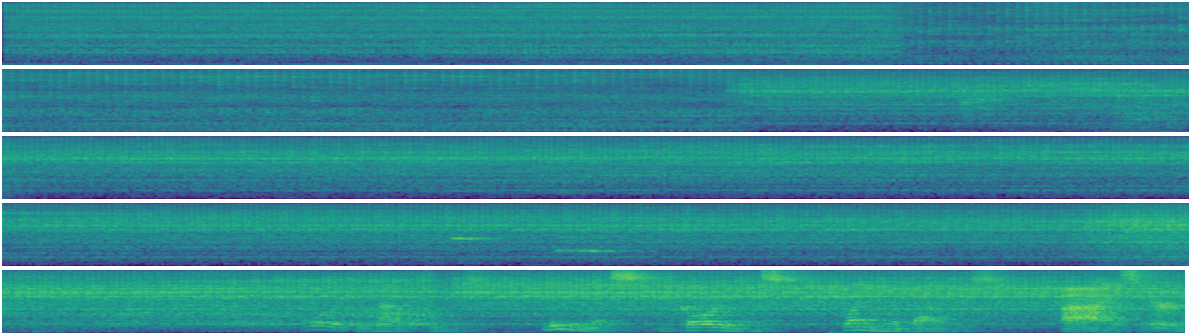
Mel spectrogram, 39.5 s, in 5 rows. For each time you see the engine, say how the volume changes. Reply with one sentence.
You can hear the engine from 0.0 to 39.5 s, getting louder.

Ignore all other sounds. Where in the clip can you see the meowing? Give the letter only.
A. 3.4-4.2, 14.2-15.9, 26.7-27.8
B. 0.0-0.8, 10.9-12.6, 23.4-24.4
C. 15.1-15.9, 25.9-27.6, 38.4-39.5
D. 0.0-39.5
A.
